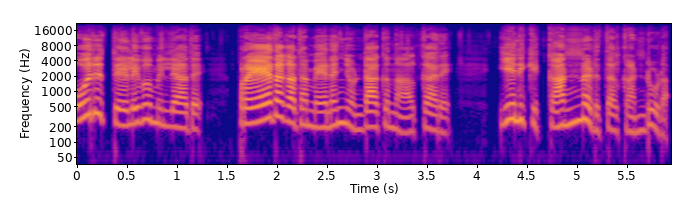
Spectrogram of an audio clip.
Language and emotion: Malayalam, disgusted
